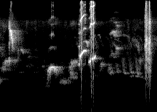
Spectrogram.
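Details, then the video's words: White-rumped shama (murai batu) singing in a backyard garden during bird trapping; loud, varied whistled phrases sliding up and down, mixed with sharp rising notes and short harsh bursts. "Mikat Burung Murai batu,,Sudah gacor dorrr"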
